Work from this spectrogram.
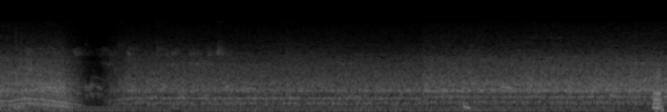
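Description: Race cars circle the Las Vegas track in a video game Outlaw Series playoff race, a steady droning chorus of engines with a brief dip early on, holding at moderate loudness throughout.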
